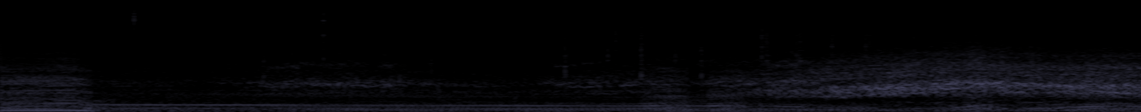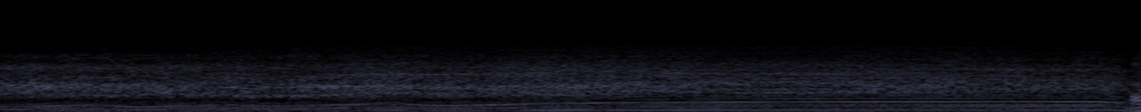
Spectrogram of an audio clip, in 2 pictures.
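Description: Tires squeal loudly as a car drifts in Gran Turismo Sport, a sustained skid over a droning engine whose pitch wavers and climbs as the slide continues.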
